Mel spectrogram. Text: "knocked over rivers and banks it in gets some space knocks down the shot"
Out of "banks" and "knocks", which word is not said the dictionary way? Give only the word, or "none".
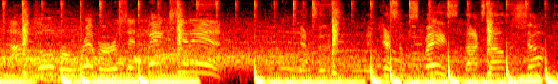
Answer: banks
